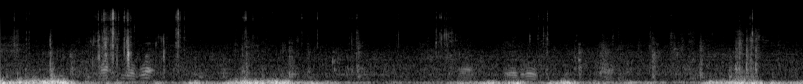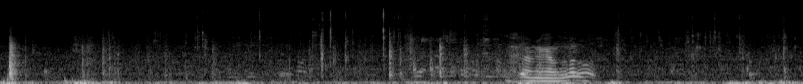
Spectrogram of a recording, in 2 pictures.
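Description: Wind gusting on the microphone in irregular low rumbles, with scattered sharp clicks and knocks from handling a fish held in a metal lip grip. A short burst of a man's voice comes near the end.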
